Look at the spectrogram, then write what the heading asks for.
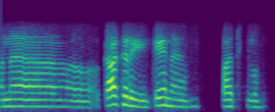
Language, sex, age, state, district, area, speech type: Gujarati, male, 18-30, Gujarat, Ahmedabad, urban, conversation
